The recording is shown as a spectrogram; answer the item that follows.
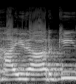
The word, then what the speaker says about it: hierarchy: high को हम लोग डिनोट करेंगे HIE से, और राकी आर आपका साइलेंट होते हैं, हायरार्की से ऐसे आप ट्रिक से याद कर सकते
